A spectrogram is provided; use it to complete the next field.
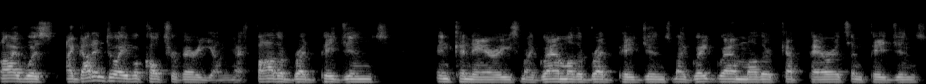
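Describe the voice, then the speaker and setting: An unremarkable speaking voice at a moderate pace. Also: man. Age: 60s. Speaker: aviculturist. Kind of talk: interview.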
